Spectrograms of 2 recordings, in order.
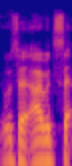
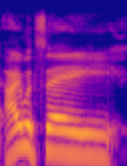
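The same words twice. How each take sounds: First: Said in the usual way. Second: Slow, drawn-out and louder. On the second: Real, not acted. Streamer stretching out his guess, slow and loud. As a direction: stretch it out while deciding.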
